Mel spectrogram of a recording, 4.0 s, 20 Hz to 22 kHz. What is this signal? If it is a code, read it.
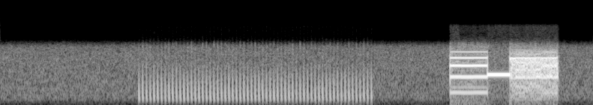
Caller ID data burst, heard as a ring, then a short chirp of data, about 1200 baud.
